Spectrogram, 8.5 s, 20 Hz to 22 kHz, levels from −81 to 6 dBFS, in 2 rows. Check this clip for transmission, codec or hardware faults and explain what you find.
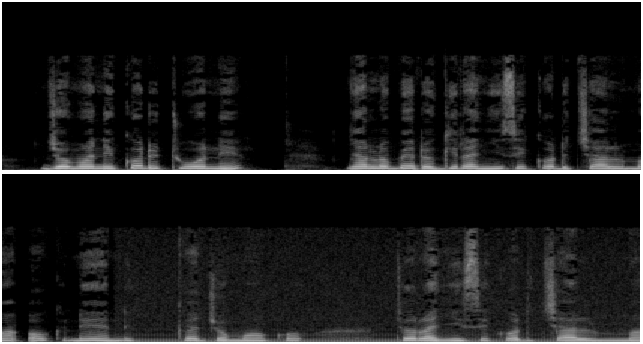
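One hardware fault is present: video or display buzz, from 5.01 s to the end of the speech clip at 8.52 s. A screen or video cable is coupling into the audio path, adding a 50 Hz buzz at the picture's field rate with hash above it, plus a thin whistle at the 15.6 kHz line rate, sitting around 20 dB below the speech. On a spectrogram this appears as a harmonic comb stacked on 50 Hz and a steady line at 15.6 kHz, both starting at 5.01 s. The waveform shows a repeating 20 ms ripple beneath the speech.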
